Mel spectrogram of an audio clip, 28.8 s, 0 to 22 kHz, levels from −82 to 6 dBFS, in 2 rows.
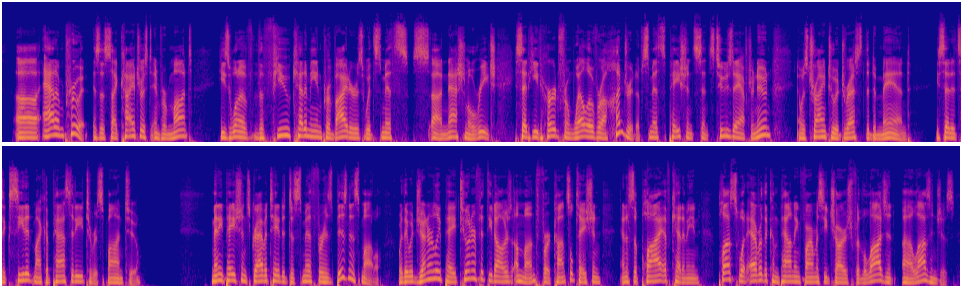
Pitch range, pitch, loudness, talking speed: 125-160 Hz, 140 Hz, -23 LUFS, 190 wpm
